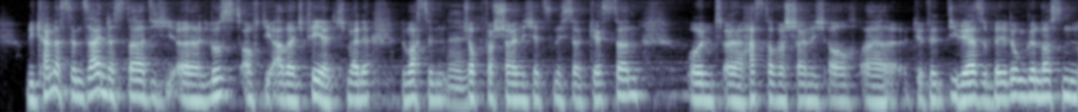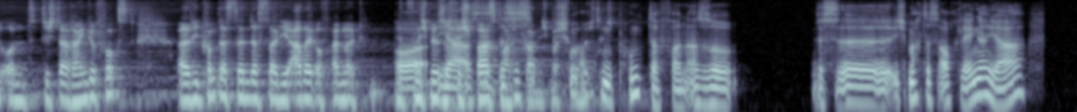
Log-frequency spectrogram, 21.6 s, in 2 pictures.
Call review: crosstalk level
present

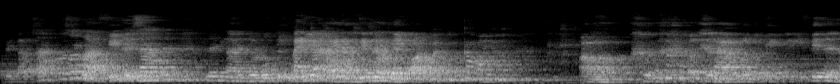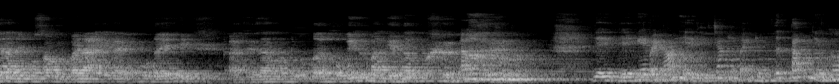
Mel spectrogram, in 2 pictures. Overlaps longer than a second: present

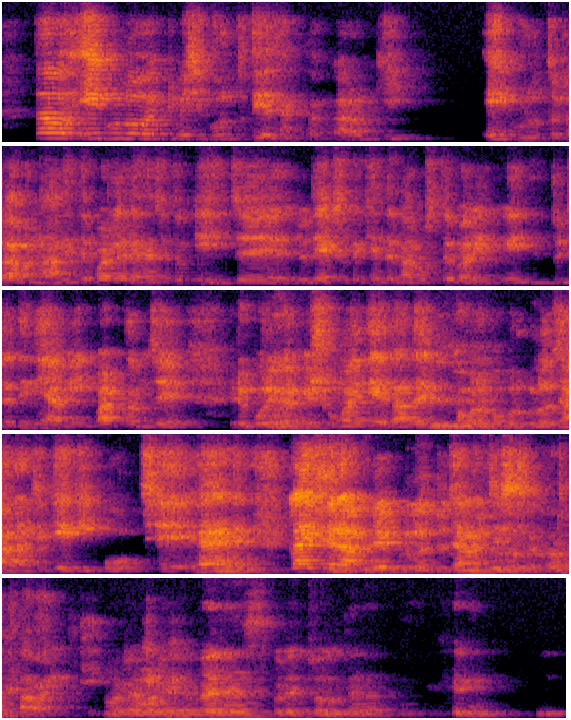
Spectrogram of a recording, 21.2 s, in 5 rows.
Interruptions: present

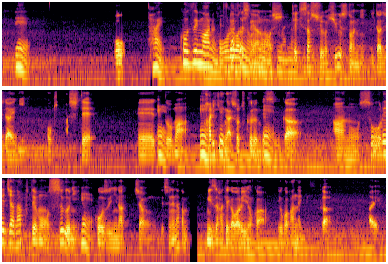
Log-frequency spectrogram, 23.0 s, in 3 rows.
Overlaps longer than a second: present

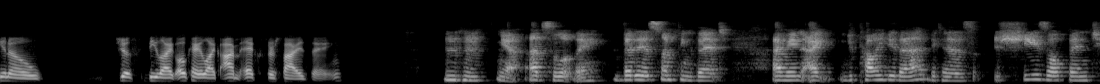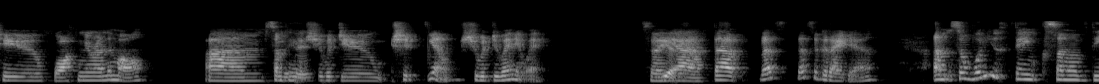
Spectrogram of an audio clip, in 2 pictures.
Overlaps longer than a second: none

